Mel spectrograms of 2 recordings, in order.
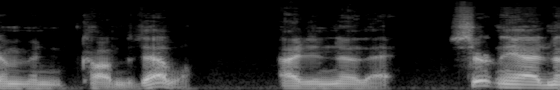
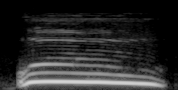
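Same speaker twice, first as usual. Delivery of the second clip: a high, loud whoop of glee; loud excited whoop; 11 dB louder than usual. Retold or imitated. New door gunner whooping at his big gun, loud high whoop. Retold thrill at helicopter gun.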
